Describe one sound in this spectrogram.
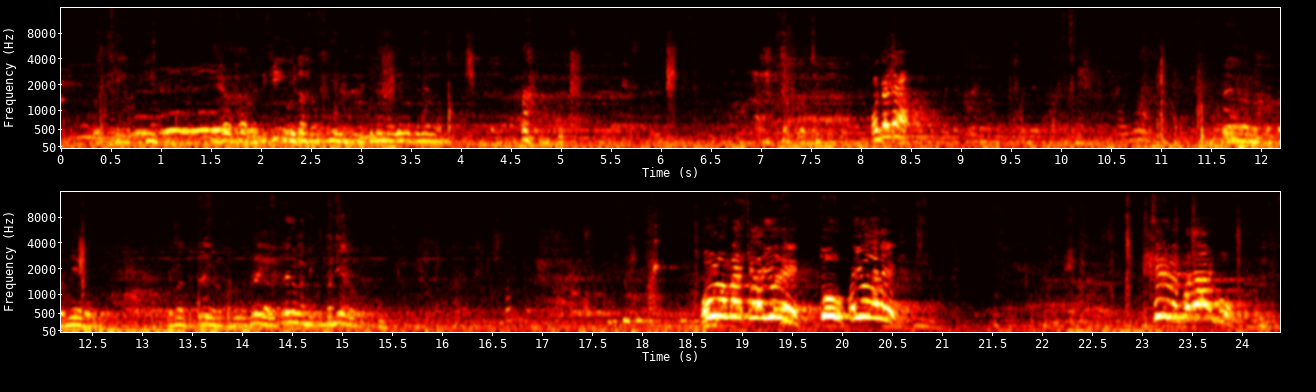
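Men talk in loud, tense voices nearby.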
